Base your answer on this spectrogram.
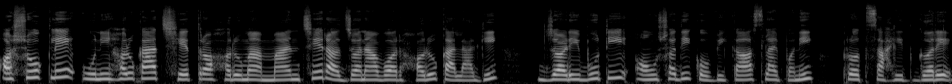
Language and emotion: Nepali, neutral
